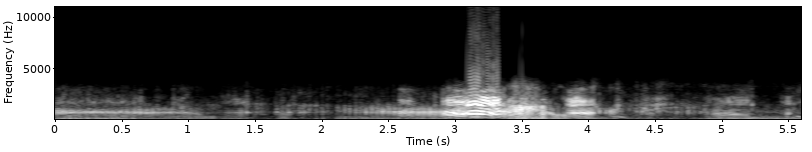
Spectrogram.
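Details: A husky and a boxer at play, the husky pestering the boxer while she tries to sleep on a lap: drawn-out whiny, groaning vocal sounds rising to a loud yelping burst midway, then softer whines.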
